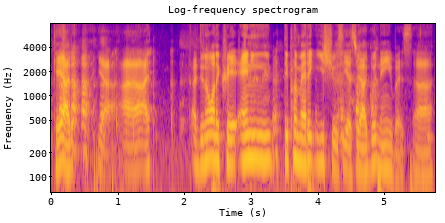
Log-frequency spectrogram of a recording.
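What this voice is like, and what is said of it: Singaporean accent. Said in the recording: “as you can probably tell from my accent, I'm not from Hong Kong... I'm a Singaporean”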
